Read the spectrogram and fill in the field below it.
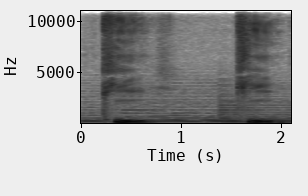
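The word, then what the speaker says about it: quay: are k-e-y and q-u-a-y both of them are pronounced as Ki key each of these words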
